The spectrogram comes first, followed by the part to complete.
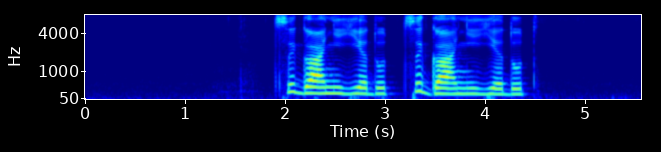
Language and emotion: Russian, neutral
